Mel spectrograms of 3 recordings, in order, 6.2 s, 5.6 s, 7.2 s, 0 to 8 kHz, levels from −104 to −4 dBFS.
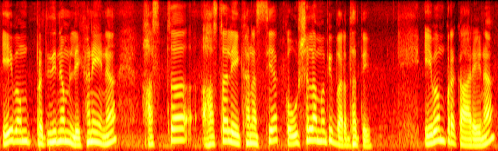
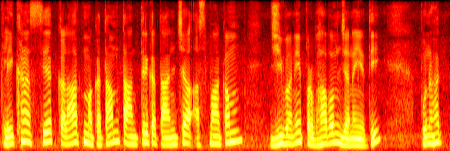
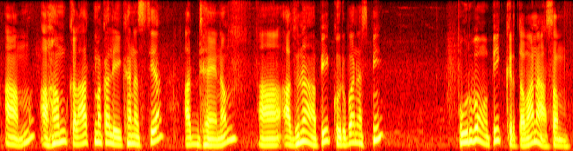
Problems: none marked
